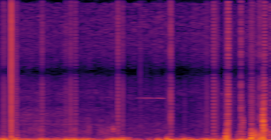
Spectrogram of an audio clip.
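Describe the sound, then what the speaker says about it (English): Strong wind buffets the microphone outdoors on a trail at Mount St. Helens in a steady, loud rumble with gusty surges and no talking. "It's really windy here."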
